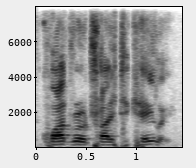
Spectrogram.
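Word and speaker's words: quadrotriticale: what cricket feeling is and everyone's like it's quadro try to kaylee you don't know that everybody will just try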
